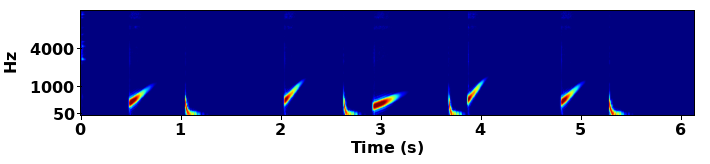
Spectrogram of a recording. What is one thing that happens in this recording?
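Game jump sounds rise in short chirps.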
